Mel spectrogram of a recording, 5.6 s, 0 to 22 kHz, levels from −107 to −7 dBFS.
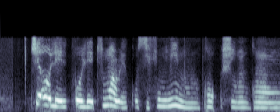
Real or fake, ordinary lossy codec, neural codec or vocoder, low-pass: fake; none; codec, 44.1 kHz, 2.6 kbps, DAC; 5.4 kHz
